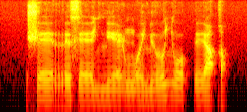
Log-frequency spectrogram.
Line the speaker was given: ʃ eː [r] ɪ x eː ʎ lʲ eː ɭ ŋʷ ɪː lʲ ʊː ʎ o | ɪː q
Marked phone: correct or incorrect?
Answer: correct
